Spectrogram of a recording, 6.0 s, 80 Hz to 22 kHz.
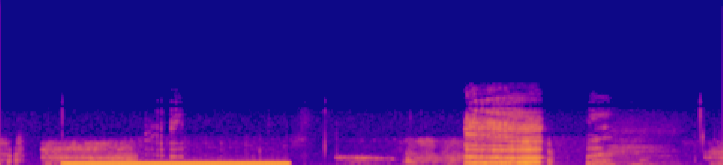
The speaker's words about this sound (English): All right, shut up and call more 7-Elevens.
